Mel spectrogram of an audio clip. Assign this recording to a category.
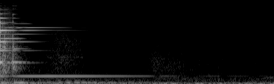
Sound effects > Other mechanisms, engines, machines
